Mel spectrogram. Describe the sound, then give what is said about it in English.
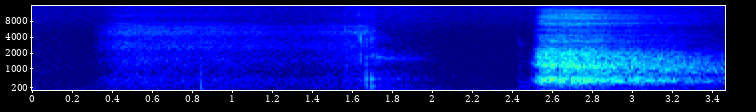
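A deep breath: a slow, soft inhale, a short pause, then a louder, rushing breathy exhale, heard alone without talk. “Stop and take a breath.”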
